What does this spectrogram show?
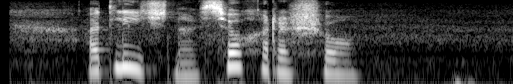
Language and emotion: Russian, positive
